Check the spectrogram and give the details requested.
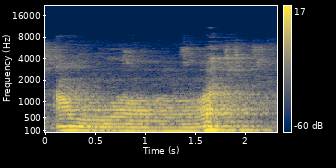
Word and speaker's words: Allah: Lalu huruf lam yang pertama diidghamkan atau dimasukkan ke dalam lam yang kedua, sehingga menjadi satu lam yang ditasydid. Lalu lam yang kedua dibaca tebal sehingga dibaca Allah.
